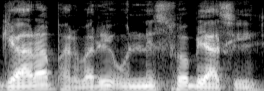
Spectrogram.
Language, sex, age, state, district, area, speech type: Hindi, male, 45-60, Madhya Pradesh, Gwalior, urban, spontaneous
